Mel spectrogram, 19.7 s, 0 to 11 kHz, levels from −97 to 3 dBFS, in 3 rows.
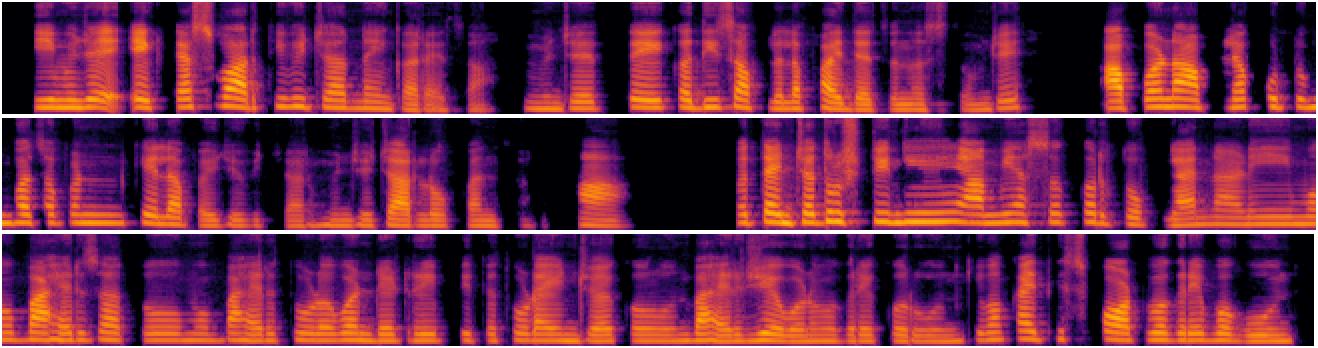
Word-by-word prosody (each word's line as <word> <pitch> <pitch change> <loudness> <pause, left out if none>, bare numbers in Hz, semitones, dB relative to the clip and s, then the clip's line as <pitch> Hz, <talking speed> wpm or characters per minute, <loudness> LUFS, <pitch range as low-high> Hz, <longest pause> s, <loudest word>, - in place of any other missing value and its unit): की 220 0 +2
म्हणजे 220 +1 +3
एकट्या 225 +1 +4
स्वार्थी 240 -1 +3
विचार 220 -3 -1
नाही 195 -2 -4
करायचा. 150 -2 -8 0.2
म्हणजे 185 +1 -4 0.2
ते 220 -2 +5
कधीच 225 +1 0
आपल्याला 200 -4 +1
फायद्याचं 155 -3 0
नसतं. 155 0 -10
म्हणजे 165 +8 -6 0.5
आपण 235 +4 +5
आपल्या 225 -1 +5
कुटुंबाचा 240 +1 -1
पण 240 -1 -1
केला 220 -5 +2
पाहिजे 155 0 -7
विचार 155 -1 -13
म्हणजे 160 -1 -7
4 165 -2 +3
लोकांचा. 155 0 -8 0.3
हां, 160 -3 0 0.6
तर - - +1
त्यांच्या 250 -2 +7
दृष्टीने 270 0 +3
आम्ही 240 +1 +3
असं 255 0 -2
करतो 225 -7 -3
प्लॅन 180 +2 -3
आणि 200 +1 -3
अ, - - -4
मग 210 0 -2
बाहेर 205 -1 +4
जातो. 195 -2 -3
मग 195 -1 -7
बाहेर 190 -2 -1
थोडं 195 -2 -1
वन 200 -1 +1
डे 185 0 -1
ट्रिप, 185 -1 -4
तिथं 185 -1 -8
थोडा 195 -2 -1
एन्जॉय 180 -1 -1
करून, 180 0 -4
बाहेर 185 -3 +2
जेवण 175 -3 +1
वगैरे 175 0 -5
करून 170 -1 -6
किंवा 210 +1 -3
काय 230 -1 +3
ते - - -7
स्पॉट 205 -3 +3
वगैरे 200 -1 +1
बघून 175 -2 -2
195 Hz, 175 wpm, -22 LUFS, 175-225 Hz, 0.6 s, त्यांच्या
